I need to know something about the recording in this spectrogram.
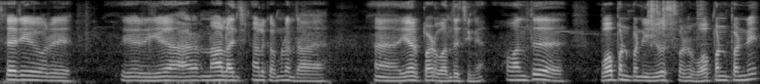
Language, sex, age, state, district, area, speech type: Tamil, male, 45-60, Tamil Nadu, Krishnagiri, rural, spontaneous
